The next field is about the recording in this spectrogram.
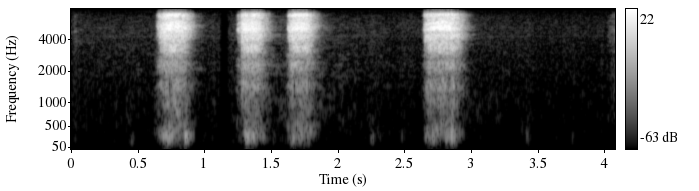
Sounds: Sniff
